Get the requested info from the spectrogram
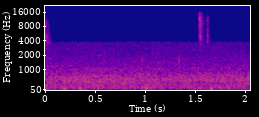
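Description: A few faint, light clicks over quiet room tone, the sharpest about one and a half seconds in.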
